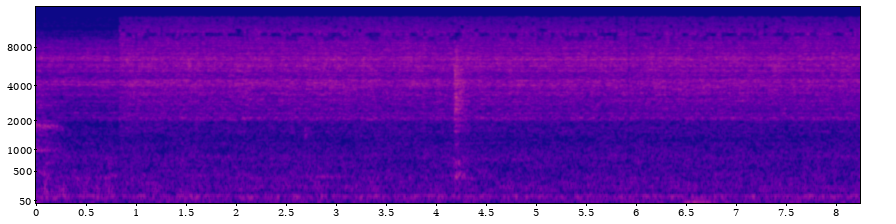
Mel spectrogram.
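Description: Steady background hiss with no speech, and one faint click about four seconds in.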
